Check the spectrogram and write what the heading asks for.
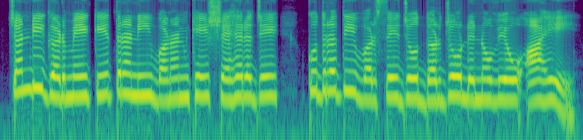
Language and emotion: Sindhi, neutral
